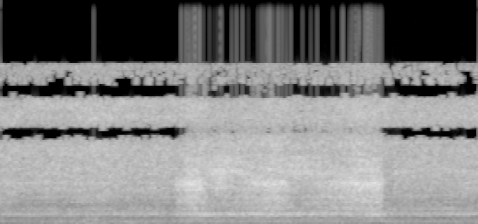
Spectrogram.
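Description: Hair dryer running, a loud steady blowing with a motor hum underneath, the airflow hissing harder from about two to four seconds in.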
